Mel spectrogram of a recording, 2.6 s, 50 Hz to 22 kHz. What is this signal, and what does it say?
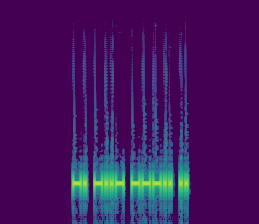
Morse code, heard as a keyed tone, about 44 wpm, 700 Hz. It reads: NX8I
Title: USA Call Signs - 4 Characters - 4x Character Spacing - 45wpm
